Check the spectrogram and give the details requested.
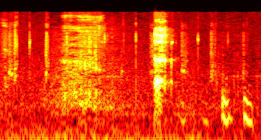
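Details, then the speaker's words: Cartoon soundtrack belching during a burp contest: a long, drawn-out burp followed by short voiced sounds, played for comedy. "we're having a burp contest mom well knock it off I do not allow burping in this house"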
